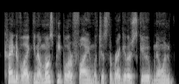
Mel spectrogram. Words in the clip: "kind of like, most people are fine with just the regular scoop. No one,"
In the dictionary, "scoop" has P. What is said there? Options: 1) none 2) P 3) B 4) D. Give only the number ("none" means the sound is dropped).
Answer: 3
